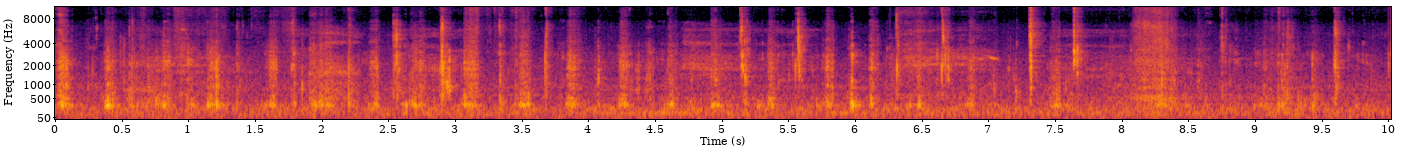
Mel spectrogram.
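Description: Close-up chewing and crunching of deep-fried pakoras: a steady rhythm of chews with irregular sharp, crisp crackles of the fried batter.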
